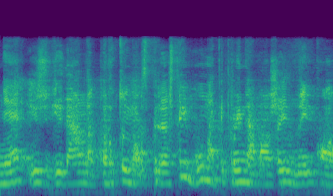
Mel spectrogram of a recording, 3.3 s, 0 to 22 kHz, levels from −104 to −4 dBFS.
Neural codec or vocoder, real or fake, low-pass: codec, 44.1 kHz, 3.4 kbps, Pupu-Codec; fake; 10.8 kHz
